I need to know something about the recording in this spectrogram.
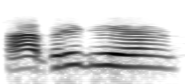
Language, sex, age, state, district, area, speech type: Hindi, male, 60+, Uttar Pradesh, Ayodhya, rural, conversation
